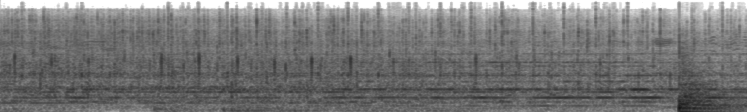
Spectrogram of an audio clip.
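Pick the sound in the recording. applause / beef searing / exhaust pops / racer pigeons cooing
applause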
